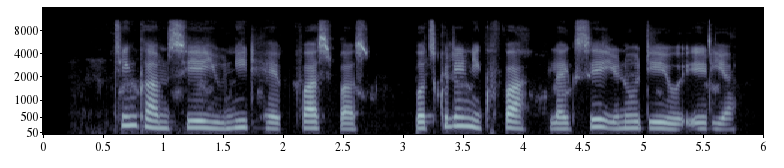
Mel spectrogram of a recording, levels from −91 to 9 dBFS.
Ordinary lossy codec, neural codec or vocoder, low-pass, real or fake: none; none; 10.8 kHz; real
